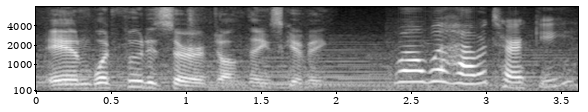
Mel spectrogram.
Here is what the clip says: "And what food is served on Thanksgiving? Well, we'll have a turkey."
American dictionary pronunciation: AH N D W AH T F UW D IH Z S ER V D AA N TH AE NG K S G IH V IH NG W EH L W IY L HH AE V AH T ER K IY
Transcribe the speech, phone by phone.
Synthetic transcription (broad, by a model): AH N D W AH T F UW D IH Z S ER V D N TH AE NG K S G IH V IH NG W EH L W IY L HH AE V AH T ER K IY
